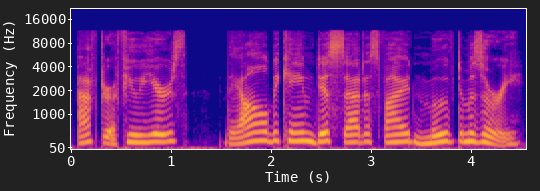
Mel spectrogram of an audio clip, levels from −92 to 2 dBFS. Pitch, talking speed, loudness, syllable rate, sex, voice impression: 205 Hz, 160 wpm, -18 LUFS, 5.2 syllables/s, female, feminine, adult-like, tensed, powerful, slightly hard, clear, slightly raspy, intellectual, calm, elegant, lively, slightly strict, slightly sharp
